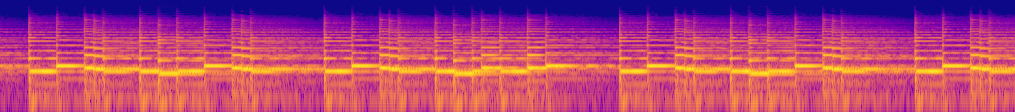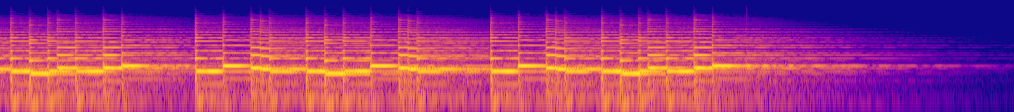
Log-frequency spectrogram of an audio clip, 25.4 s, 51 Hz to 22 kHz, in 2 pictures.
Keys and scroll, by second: 21.4 space.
